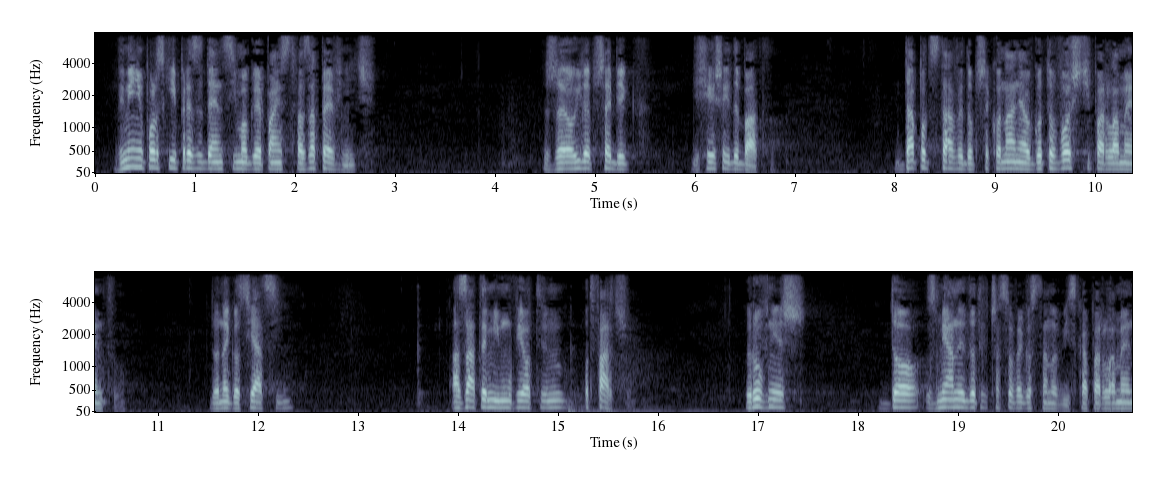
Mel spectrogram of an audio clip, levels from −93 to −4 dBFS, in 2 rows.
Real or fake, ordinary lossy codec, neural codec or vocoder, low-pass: real; MP3, 64 kbps; none; 7.2 kHz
